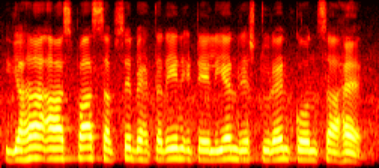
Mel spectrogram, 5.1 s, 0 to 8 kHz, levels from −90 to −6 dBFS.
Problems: constant background noise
